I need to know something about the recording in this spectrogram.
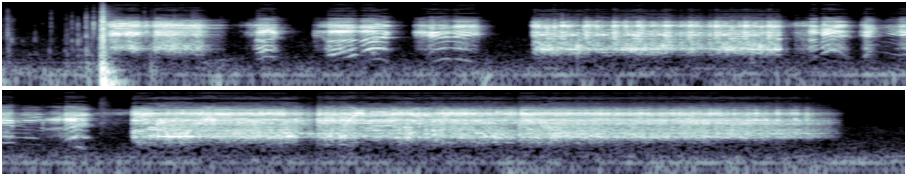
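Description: Karakuri Hengen toy weapon's electronic claw-mode shuriken finisher sound: a click as the shuriken is spun, then several short sound effects and a long steady finishing-attack sound starting about seven seconds in, which cuts off shortly before the end.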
